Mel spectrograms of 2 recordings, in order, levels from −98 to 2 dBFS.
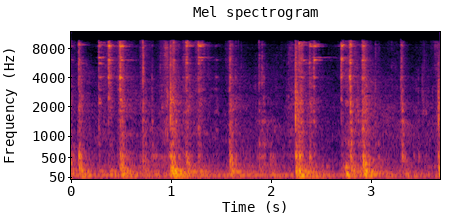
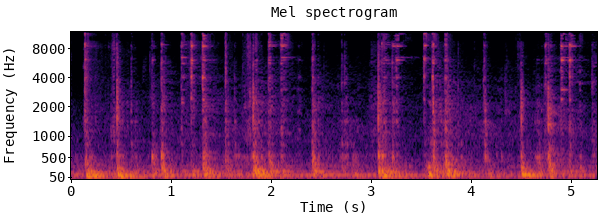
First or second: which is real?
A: second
